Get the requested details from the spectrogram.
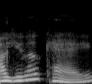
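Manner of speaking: offhand, sauntering, breezy and lovely delivery. Retelling meeting Valentina, imitating Valentina asking a question. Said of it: "The one time I met Valentina, she's like".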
